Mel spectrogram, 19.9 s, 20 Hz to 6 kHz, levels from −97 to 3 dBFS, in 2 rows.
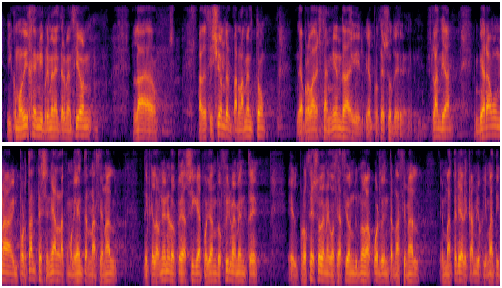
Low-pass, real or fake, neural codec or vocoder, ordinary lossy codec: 5.4 kHz; fake; codec, 24 kHz, 6 kbps, HILCodec; none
